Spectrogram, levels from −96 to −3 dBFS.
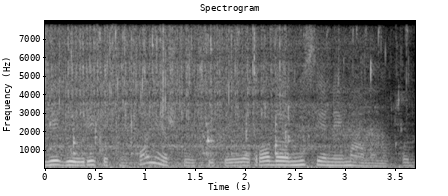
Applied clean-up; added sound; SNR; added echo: none; Sink (filling or washing); 5 dB; none.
